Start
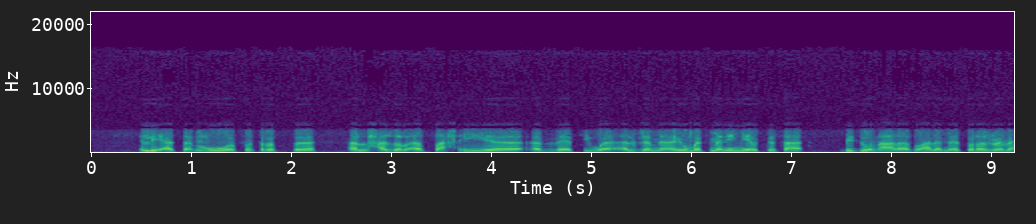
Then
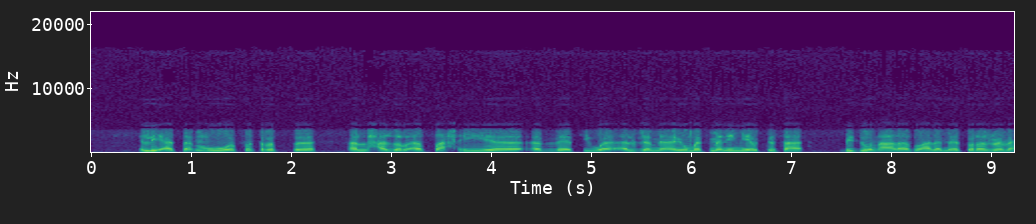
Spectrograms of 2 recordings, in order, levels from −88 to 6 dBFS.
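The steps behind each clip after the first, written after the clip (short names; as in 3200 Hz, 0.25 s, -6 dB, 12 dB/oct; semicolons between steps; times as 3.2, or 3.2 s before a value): nothing audible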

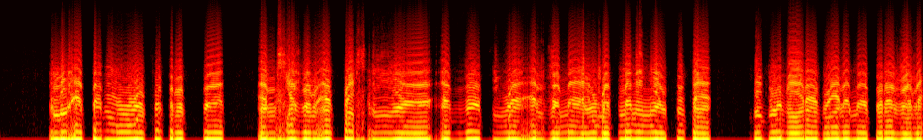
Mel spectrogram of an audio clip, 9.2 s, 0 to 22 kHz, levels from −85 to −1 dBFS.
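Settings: full-wave rectifier; wow and flutter 28 cents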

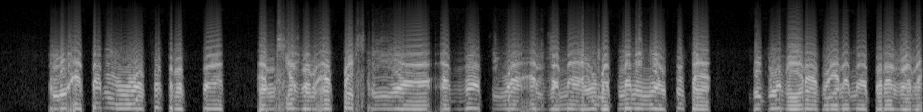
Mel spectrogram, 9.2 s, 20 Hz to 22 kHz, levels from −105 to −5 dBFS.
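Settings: HPF 160 Hz 6 dB/oct; high shelf 3500 Hz -6.5 dB; gain -7.5 dB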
